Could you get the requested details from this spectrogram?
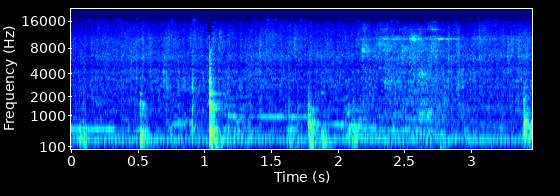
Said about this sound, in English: I'm just gonna let these saute a bit.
